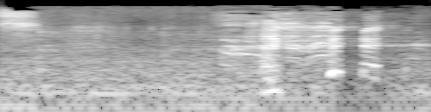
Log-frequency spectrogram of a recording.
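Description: Steady low rumble of a car heard from inside the cabin. Brief voice sounds break in about halfway through, with a sharp knock near the end.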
